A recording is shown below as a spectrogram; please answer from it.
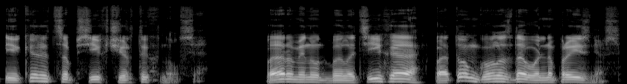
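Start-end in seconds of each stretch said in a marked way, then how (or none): none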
